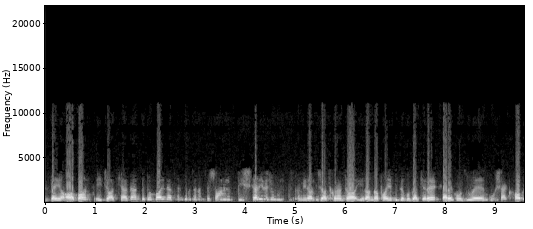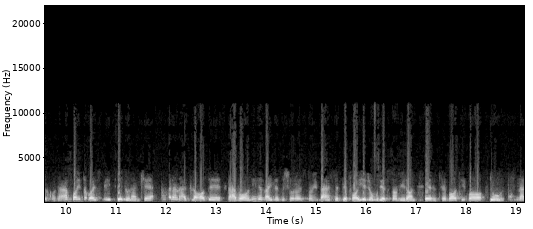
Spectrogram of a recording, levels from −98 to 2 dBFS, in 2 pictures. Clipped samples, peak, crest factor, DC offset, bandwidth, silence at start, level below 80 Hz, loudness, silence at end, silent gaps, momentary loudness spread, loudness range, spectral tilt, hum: under 0.1%; -4 dBFS; 14 dB; under 0.1%; 5.8 kHz; 0 s; -62 dBFS; -17 LUFS; 0 s; none; 11 LU; 5 LU; -7 dB/octave; none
